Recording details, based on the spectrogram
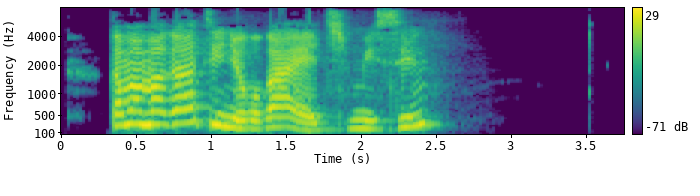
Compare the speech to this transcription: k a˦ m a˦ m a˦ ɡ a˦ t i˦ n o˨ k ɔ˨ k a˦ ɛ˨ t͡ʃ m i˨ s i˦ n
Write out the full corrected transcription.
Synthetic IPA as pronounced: k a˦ m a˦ m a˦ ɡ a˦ t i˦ ɲ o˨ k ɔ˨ k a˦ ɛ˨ t͡ʃ m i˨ s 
